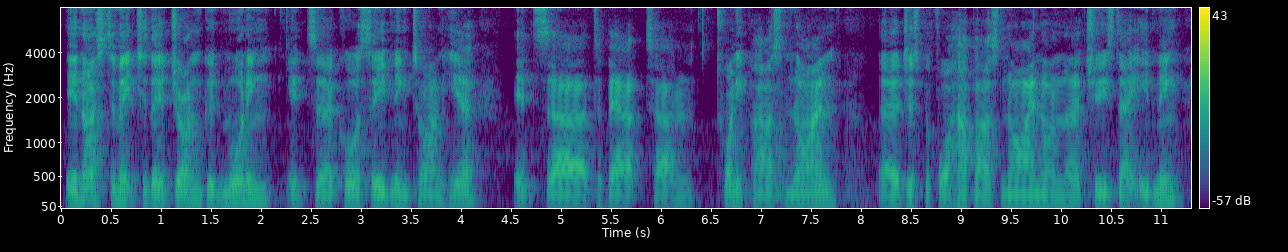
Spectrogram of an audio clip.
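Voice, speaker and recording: A man with an Australian accent makes casual ham radio conversation as an amateur operator, friendly and full of compliments. His medium-pitched voice is flat, unhurried, and a little mellow.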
